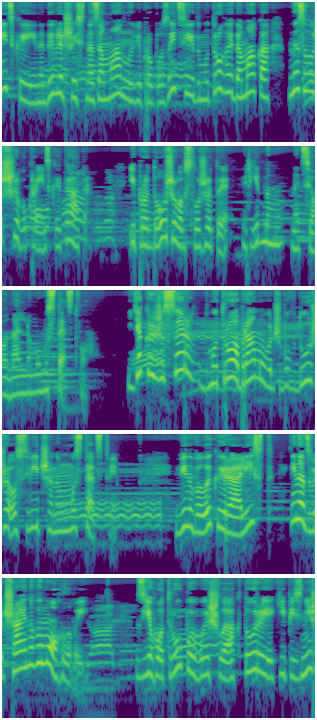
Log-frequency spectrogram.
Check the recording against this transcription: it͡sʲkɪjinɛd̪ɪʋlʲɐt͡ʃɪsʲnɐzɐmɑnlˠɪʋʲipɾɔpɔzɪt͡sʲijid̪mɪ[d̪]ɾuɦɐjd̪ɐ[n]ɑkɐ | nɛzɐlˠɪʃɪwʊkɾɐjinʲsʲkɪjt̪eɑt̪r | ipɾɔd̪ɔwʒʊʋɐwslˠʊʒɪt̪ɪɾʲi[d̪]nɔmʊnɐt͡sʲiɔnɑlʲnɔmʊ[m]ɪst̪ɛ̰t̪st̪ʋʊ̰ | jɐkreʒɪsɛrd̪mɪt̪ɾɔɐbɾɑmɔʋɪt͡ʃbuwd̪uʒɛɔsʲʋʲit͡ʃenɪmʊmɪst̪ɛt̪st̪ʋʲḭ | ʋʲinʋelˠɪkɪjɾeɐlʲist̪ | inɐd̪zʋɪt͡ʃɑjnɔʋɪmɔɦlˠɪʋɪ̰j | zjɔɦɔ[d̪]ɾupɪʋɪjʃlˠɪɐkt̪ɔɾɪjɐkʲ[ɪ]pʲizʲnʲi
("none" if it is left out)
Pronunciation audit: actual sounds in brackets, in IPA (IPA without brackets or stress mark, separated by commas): t̪, m, d̪, m, t̪, i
